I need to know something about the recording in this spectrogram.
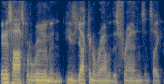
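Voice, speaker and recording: A man's voice: on the low side, a little fast. A man hosting a show with rambling, skeptical, sardonic and often profane unscripted political commentary.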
